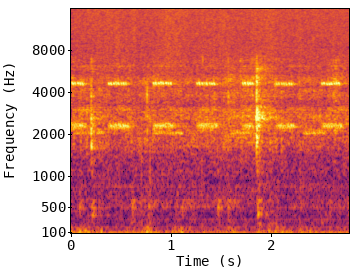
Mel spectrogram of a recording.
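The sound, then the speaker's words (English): Crickets chirping on a film soundtrack, a steady high, pulsing trill repeating in regular bursts over a low background rumble, fairly faint and with no talk. “I can't tell if it's the movie or here the crickets. It's the movie.”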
